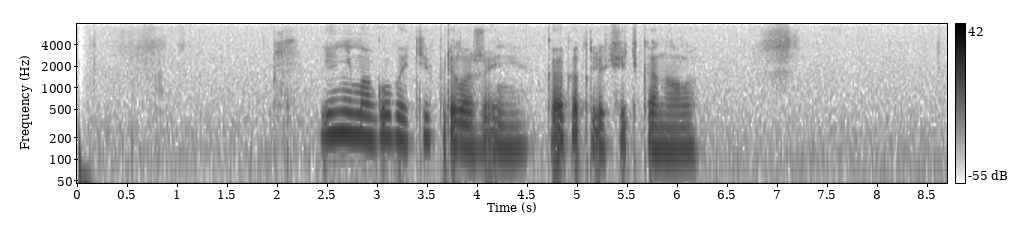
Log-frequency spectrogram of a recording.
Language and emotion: Russian, neutral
